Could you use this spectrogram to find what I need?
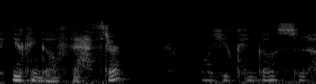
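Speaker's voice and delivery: whisper. Shown as a demonstration. Teacher guiding kids' movement.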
